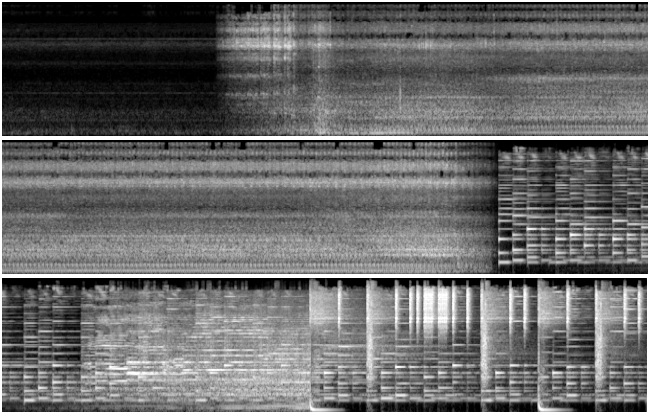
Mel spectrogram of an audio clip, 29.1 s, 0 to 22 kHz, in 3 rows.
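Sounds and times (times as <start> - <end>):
engine starting and running: 3.3 - 17.1, 19.2 - 26.8.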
